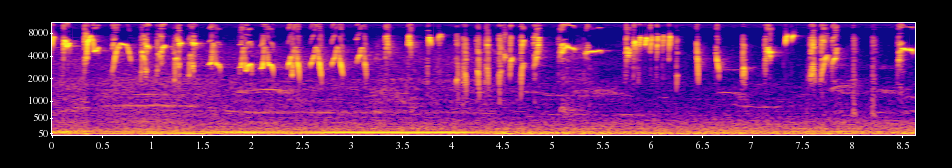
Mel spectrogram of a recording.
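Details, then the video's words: Kolibri ninja (konin) in full song: a fast run of high twittering notes at first, then sharp clicks and thin high whistles, with a low rumbling hum in the background. "Pancingan suara burung konin gacor"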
